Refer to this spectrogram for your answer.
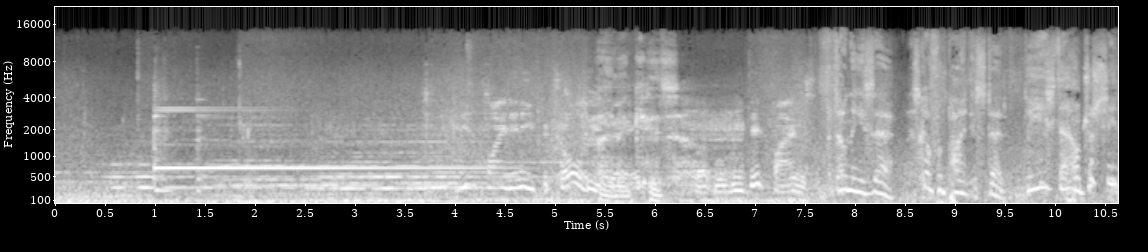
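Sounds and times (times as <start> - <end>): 
doorbell ringing: 0.8 - 5.4
speech: 5.0 - 10.6.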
